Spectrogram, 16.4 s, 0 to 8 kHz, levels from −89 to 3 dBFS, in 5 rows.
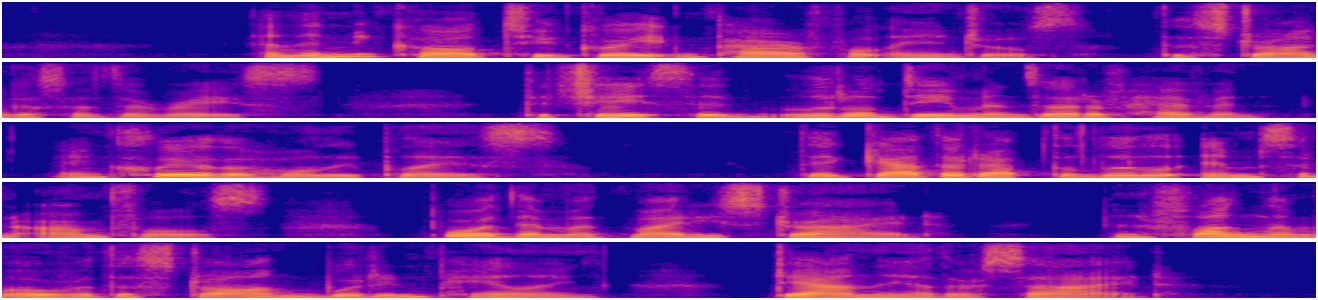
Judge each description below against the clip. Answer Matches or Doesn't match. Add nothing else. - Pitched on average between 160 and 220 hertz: Matches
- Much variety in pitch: Doesn't match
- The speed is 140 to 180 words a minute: Doesn't match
